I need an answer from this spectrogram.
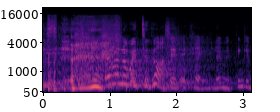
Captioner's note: participants laugh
